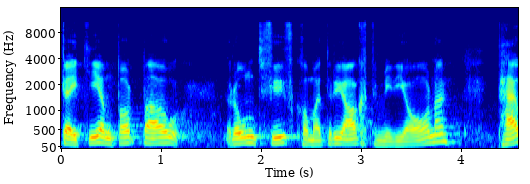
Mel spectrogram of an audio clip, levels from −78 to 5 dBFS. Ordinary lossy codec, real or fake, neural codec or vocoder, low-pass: none; fake; codec, 24 kHz, 0.9 kbps, WavTokenizer, small release; 10.8 kHz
